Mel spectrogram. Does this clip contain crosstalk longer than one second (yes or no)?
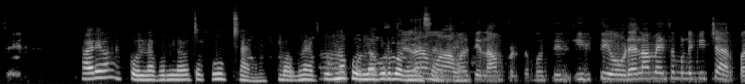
yes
